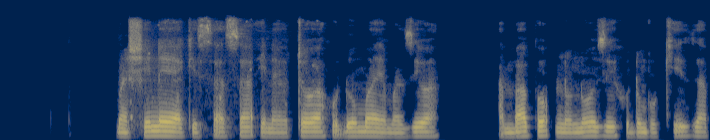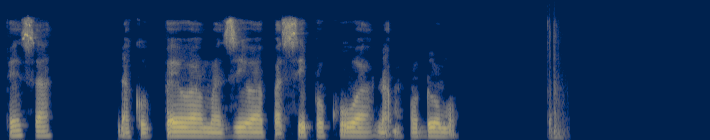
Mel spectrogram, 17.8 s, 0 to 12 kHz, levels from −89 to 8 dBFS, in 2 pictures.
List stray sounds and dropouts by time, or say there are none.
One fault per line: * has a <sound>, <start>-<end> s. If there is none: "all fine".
* has a squeak, 15.7-16.0 s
